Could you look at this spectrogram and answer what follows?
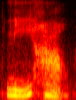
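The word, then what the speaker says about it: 你好: ทั้ง 2 คำ ค่ะ ต่าง ก็ เป็น วรรณยุก เสียง ที่ 3 จึง ต้อง ฝึก แล้ว ก็ ออก เสียง ให้ ถูก ต้อง ว่า ห่า ลด ตัว หน้า เป็น เสียง 2 ก่อน ซึ่ง ถ้า ใน บท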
